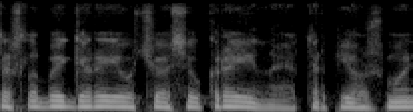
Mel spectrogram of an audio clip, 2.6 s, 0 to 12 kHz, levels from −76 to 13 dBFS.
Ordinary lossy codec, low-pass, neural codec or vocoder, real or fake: Opus, 24 kbps; 10.8 kHz; vocoder, 48 kHz, 128 mel bands, Vocos; fake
